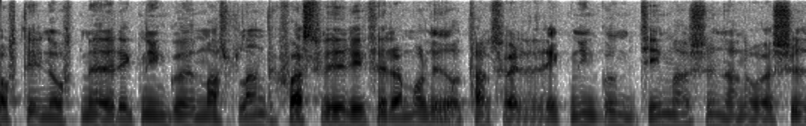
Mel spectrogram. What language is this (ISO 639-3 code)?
isl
